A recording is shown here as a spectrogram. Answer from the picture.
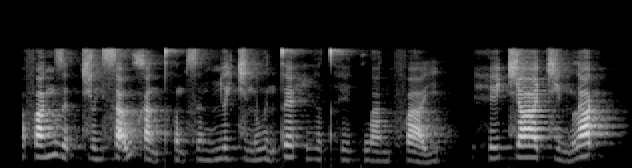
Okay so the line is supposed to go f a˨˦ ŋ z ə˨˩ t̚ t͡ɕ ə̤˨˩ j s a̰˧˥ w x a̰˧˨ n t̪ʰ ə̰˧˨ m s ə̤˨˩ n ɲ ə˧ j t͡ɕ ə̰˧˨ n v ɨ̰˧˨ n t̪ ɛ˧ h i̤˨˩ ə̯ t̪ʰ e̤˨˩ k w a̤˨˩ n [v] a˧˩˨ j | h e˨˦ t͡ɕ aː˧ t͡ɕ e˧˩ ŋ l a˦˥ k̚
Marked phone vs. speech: incorrect: f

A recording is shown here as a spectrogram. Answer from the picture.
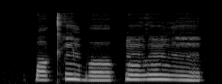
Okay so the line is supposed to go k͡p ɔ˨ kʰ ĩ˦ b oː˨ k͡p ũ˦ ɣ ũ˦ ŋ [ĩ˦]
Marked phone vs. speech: incorrect: ĩ˨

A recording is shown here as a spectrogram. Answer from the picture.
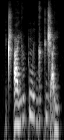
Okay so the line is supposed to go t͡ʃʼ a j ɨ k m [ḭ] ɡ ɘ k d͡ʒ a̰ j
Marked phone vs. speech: incorrect: i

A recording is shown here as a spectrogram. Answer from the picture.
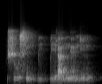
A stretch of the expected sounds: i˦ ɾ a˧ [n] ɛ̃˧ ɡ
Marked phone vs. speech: correct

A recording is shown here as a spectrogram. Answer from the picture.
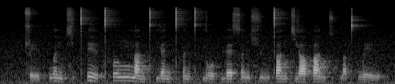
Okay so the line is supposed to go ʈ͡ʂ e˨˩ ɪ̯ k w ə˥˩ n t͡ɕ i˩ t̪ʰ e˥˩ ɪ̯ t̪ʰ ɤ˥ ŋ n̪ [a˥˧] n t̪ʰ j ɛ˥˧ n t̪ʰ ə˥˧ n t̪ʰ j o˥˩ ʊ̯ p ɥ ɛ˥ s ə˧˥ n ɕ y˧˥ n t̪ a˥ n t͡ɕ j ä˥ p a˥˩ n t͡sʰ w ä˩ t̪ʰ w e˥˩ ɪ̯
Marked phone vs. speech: correct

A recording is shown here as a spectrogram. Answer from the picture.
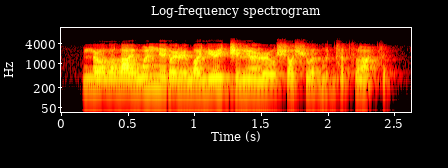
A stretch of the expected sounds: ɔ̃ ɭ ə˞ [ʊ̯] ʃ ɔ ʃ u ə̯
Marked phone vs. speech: correct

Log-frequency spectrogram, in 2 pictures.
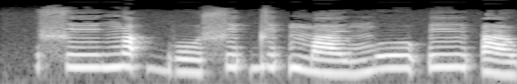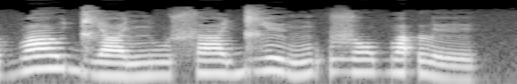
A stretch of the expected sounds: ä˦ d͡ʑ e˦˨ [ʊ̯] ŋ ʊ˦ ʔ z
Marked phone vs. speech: incorrect: ɪ̯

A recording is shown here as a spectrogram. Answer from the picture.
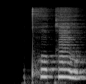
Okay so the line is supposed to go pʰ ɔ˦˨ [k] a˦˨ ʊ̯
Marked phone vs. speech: correct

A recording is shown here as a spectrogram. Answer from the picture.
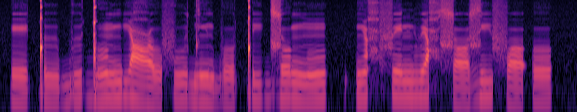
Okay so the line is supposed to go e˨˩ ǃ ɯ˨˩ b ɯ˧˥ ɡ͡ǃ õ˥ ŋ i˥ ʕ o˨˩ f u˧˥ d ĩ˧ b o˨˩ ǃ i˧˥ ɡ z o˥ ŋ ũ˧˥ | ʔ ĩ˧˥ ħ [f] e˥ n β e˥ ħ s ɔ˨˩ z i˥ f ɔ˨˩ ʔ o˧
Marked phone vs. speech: correct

